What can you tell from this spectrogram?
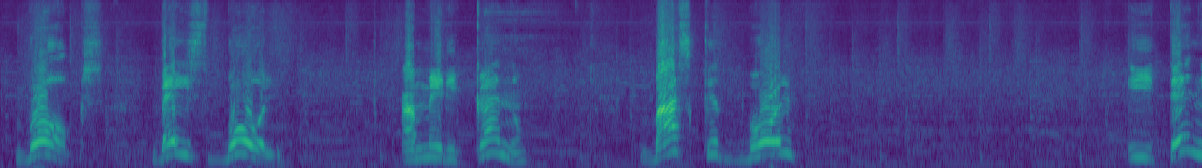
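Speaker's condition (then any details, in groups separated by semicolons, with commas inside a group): No condition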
